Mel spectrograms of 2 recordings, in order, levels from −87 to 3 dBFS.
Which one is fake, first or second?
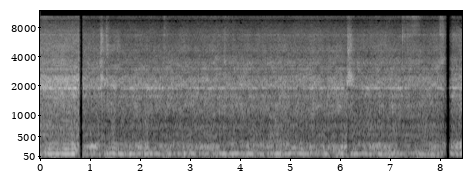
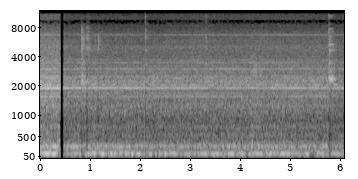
first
